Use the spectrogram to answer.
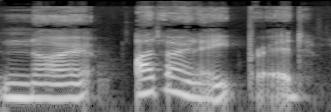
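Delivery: ordinary talk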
